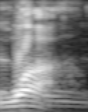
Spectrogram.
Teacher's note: واو کو جب پڑھیں گے دونوں ہونٹ گول کرنے ہیں تب واو کا مخرج صحیح ادا ہوگا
